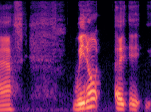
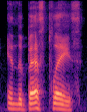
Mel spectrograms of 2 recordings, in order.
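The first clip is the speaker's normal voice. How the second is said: normal talking voice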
